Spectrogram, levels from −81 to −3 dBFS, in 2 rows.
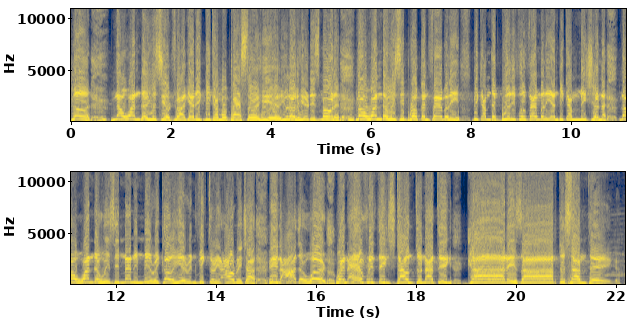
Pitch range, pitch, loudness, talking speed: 245-300 Hz, 280 Hz, -3 LUFS, 140 wpm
